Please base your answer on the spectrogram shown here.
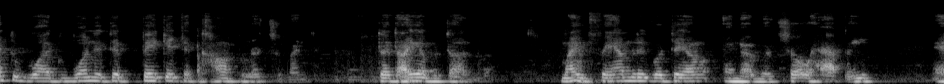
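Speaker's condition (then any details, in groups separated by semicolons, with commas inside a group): Cerebral palsy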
